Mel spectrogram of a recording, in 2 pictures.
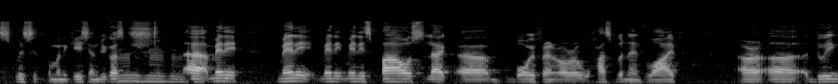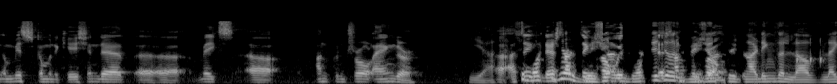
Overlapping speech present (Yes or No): Yes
